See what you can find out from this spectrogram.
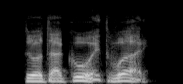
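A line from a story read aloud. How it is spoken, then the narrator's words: Growl. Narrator (Russian): Захар прорычал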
